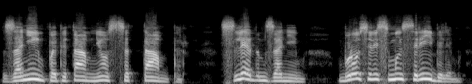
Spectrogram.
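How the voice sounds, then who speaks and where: A man narrates a first-person story in an expressive audiobook reading. His voice moves freely up and down with lively intonation. The recording is dry and close. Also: sits high, normal speed, no echo.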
